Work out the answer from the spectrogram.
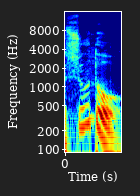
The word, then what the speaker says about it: pseudo: 슈다 패드리 들어했다 얘기예요네 그냥 저기로 스펠링으로 su 이렇게 쓰는데 실제로는 수도 가짜 할 때 pseudo 아아네 왜 약 이름인데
